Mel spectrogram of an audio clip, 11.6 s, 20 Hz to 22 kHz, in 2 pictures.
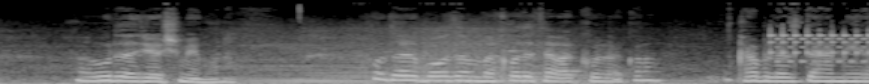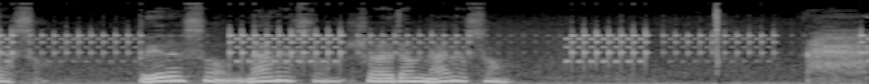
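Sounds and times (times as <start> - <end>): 
speech: 0.5 - 1.8, 2.5 - 9.3
phone ringing with an electronic ringtone: 5.0 - 11.5.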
